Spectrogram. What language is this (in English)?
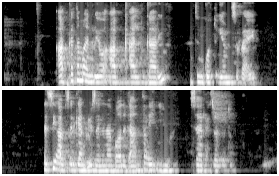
Tigrinya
